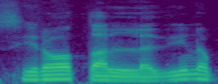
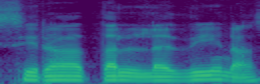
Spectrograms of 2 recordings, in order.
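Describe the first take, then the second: No difference in how they are said.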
